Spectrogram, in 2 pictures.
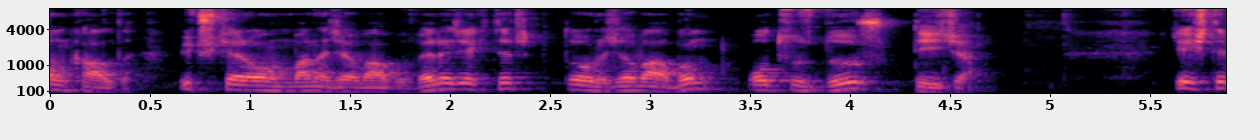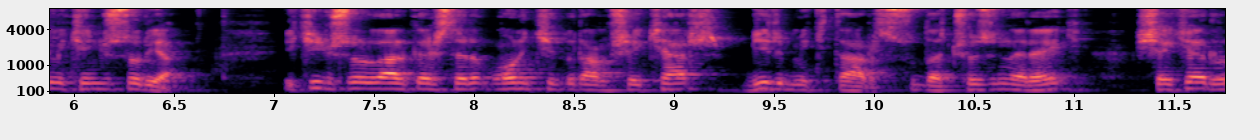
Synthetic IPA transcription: nkʰalˠd̪ɯyt͡ʃcʰe̞ɾɛo̞nbanad͡ʒevaːbɯve̞ɾe̞d͡ʒɛc̚t̪ʰiɾd̪̥o̞ːɾud͡ʒevaːbɯno̞t̪ʰuzd̪uɾd̪̥ijid͡ʒa̰ | ɟ̥ɛt͡ʃt̪ʰimicʰind͡ʒiso̞ɾuja̰ | icʰind͡ʒiso̞ɾulˠaːɾkad̪aʃlˠaɾɯmo̞nicʰiɡɯɾamʃecʰæɾbiɾmict̪ʰaɾsud̪at͡ʃʰø̞zyne̞ɾɛc | ʃe̞cʰæɾ

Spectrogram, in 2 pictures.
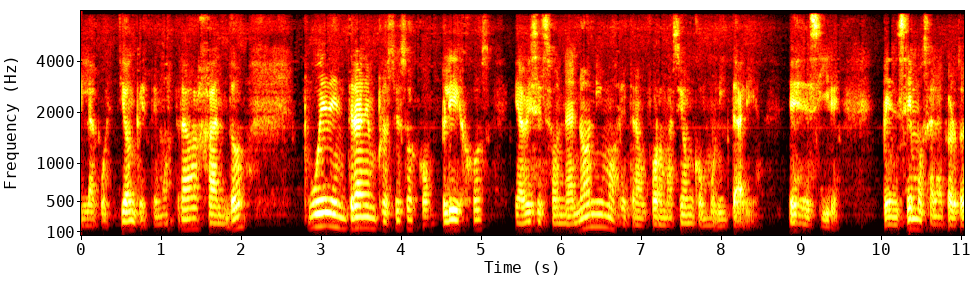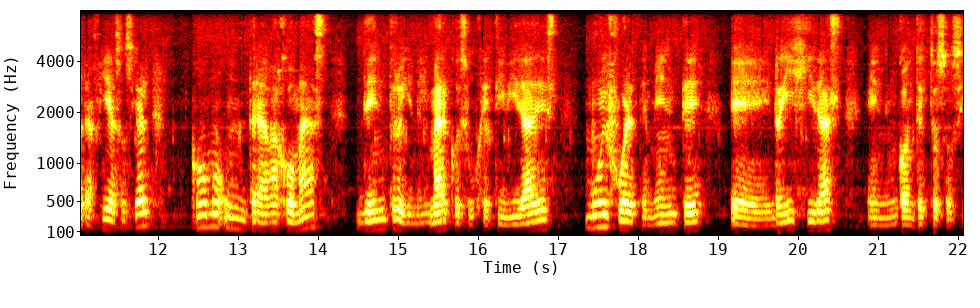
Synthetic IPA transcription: lakwe̞st̪jo̞ŋkest̪emo̞st̪ɾaβaxand̪o̞ | pweðeːnt̪ɾaɾe̞mpɾo̞sesosko̞mplexo̞s | keaβ̞e̞sesːo̞nano̞nimo̞zðe̞t̪ɾaɱfo̞ɾmasjo̞ŋko̞munit̪a̰ɾja̰ | ezðe̞sḭɾ | pe̞nse̞mo̞salakaɾt̪o̞ɣɾafiaso̞sjal | ko̞mo̞ʔunt̪ɾaβaxo̞mas | ðe̞nt̪ɾo̞ie̞ne̞lmaɾko̞ðesuβxe̞t̪iβiðaðes | mujfweɾt̪e̞mẽ̞nt̪e | rixiðas | enuŋko̞nt̪e̞kst̪o̞sos

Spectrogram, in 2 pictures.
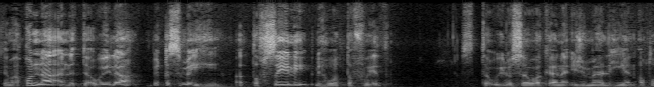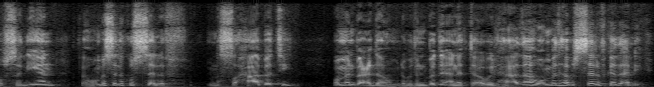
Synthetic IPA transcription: kamaqʊlnaʔa̰nːat̪ːa̰ʔwiːlabɪqɨsmɪjhɪ̰ʔɨ̰t̪ːɑfsˤiːliliɦʊwːat̪ːɑfwiːðˤ | t̪ːa̰ʔwiːlusawaːʔkaːnaʔɪd͡ʒmaːlɪjːanʔa̰wt̪ɑfsˤiːlɪjːanfahʊwmaslakusːalaf | mɪnɨsˤːɑħɑːbat̪i | wʔɪmɪnbaʕd̪ahʊmlabʊd̪nbʊd̪iʔanːat̪ːa̰ʔwiːlɦaːðaɦʊwmaðhabɪsːalafkaðaːlɪ̰k

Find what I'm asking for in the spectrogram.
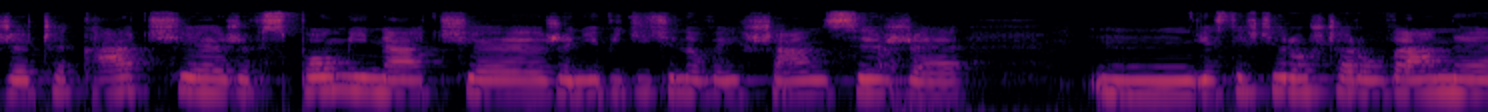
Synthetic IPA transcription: ʐɛt͡ʂɛkat͡ɕɛʐɛfspɔmʲinat͡ɕɛʐɛɲɛvʲid͡ʑit͡ɕɛnɔvɛjʂansɘʐɛ | jɛst̪ɛɕt͡ɕɛɾɔst͡ʂaɾɔvanɛ

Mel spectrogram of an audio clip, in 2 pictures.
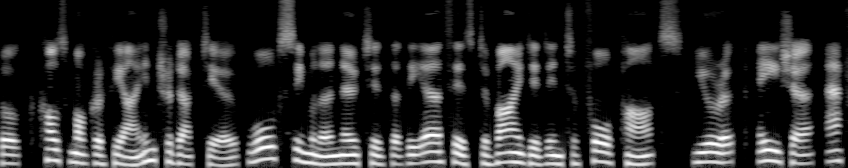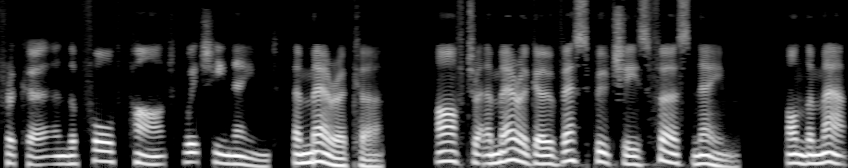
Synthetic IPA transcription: b̥ʊkʰːɑzmɑɡɹɨfiaɪɪ̃nt͡ʃɹ̥ɨdʌk̚tʰioʊwʊlˠfsɪ̃ml̩ˠənoʊɾɪd̪̚ðət̪̚ðiɜ˞θɪzdɨvaɪɾɪɾɪ̃ntʰufɔɹpʰɑɹtsjɔɹɨp | eɪʒ̥ɨæfɹɨkʰɨə̃nðəffɔɹˑθpʰɑɹt̚wɪt͡ʃhinẽɪ̃md̥ɨmɛɹɪkʰə̰ | ɑftʰə˞əmɛɹɨɡoʊvɛspʉt͡ʃiz̥fɜ˞sⁿnẽɪ̃m | ə̃nðəmæp̚

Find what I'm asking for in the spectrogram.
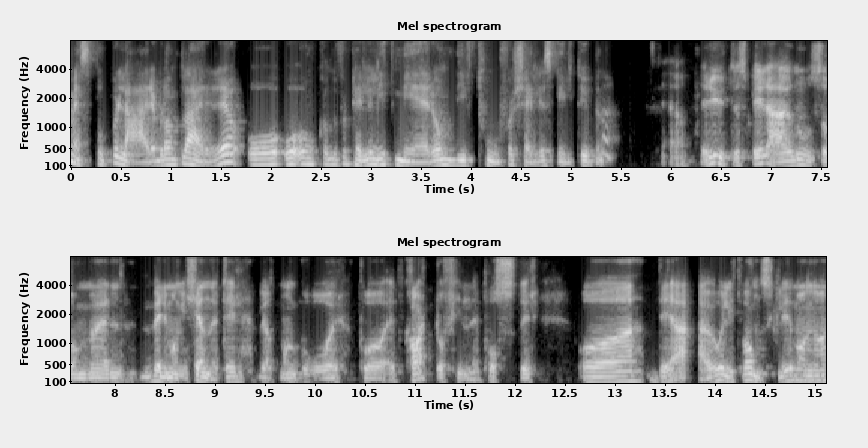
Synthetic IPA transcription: mɛst̪̚pʰʊpʉlæ̰ːɾəblɑnt̪læːɾəɾəɔɔkʰɑnd̪ʉfɔʈʰɛlːəlɪt̪ːmeːɾɔmd̪ɪt̪ʰuːfɔʂɛlːɪəspɪlt̪ʰyːpənə | jɑ̰ːɾʉːt̪əspɪlæ̰ɾjʊnuːəsɔmʋɛld̪ɪmɑŋːəçɛnːəʈʰɪlʋɛɑt̪mɑnɡoːɾpʰɔɛ̰t̪kʰɑʈːɔfɪnːəɾpʰɔst̪əɾ | ʔɔd̪ɛæ̰ɾjʊlɪt̪ːʋɑnskəlɪmɑŋːə

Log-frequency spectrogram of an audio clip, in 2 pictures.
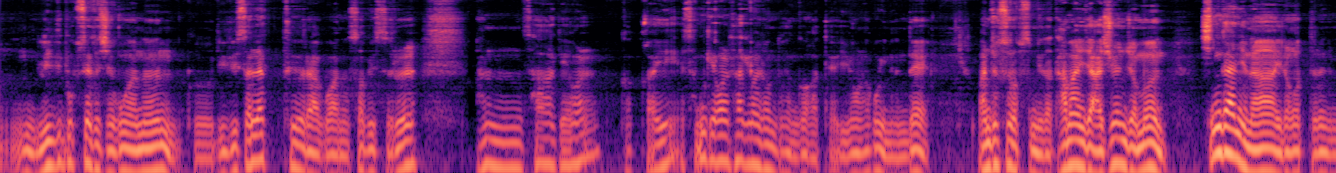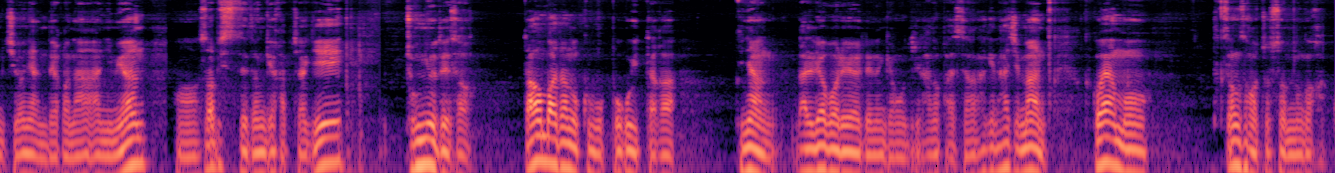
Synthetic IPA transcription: ɾidibuk̚s͈ɯe̞sʰʌt͡ɕe̞ɡoŋɦanɯnkɯɾidis͈elːe̞k̚tʰɯɾaɡoɦanɯns͈ʰʌbis͈ɯɾɯɭ | hansʰaɡe̞̰wʌɭ | kak̚k͈a̰isʰamɡe̞wʌɭsʰaɡewʌɭd͡ʑʌŋdotʰenɡʌk͈atʰe̞jo̰ijoŋɯɭɦaɡoinːɯnde̞ | mand͡ʑok̚s͈ɯɾʌp̚s͈ɯmɲidatamanid͡ʑe̞aɕʰiund͡ʑʌmɯn | ɕʰinɡaɲinaiɾʌnɡʌt̚t͈ɯɾɯnt͡ɕomt͡ɕiwʌɲiande̞ɡʌnaːɲimjʌn | ʌsʰʌbʱis͈ɯdwe̞dʌnɡe̞kap̚t͡ɕ͈aɡi | t͡ɕoŋɲode̞sʰʌ | s͈aumbadanokʰomok̚p͈oɡoit̚t͈aɡa | kɯɲaŋnaʎːʌbʌɾjʌjadwe̞nɯnkjʌŋudɯɾikamʌk̚paɭs͈eŋɯɭɦaɡinɯɭɦad͡ʑimankɯɡʌjaŋmwʌ | tʰɯ̥ks͈ʌŋs̬ʰaŋʌt͡ɕ͈ʌs͈uʌmnɯnɡʌk͈ak̚k͈o

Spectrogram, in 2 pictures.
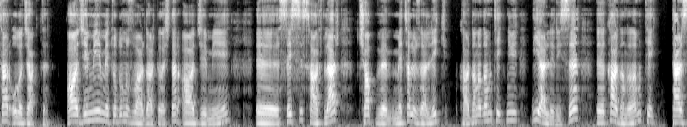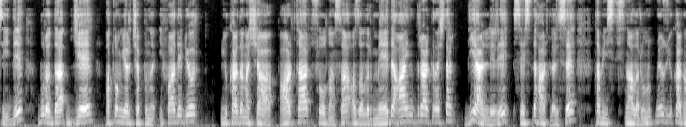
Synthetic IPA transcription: aɾo̞lˠad͡ʒak̚t̪ʰɯ̰ | aːd͡ʒemiːme̞t̪ʰo̞d̪umuzvaɾd̪ɯaɾkʰad̪aʃlˠaɾaːd͡ʒemi | sɛsːiz̥haɾflʲæɾ̥ | t͡ʃʰap̚vɛme̞t̪ʰalʲø̞zælʲːic | kʰaɾd̪anad̪amɯnt̪ʰɛcniːd̪ijæɾlʲe̞ɾiːsɛːkʰaɾd̪anad̪amɯt̪ʰɛ | t̪ʰæɾsijd̪ɪ | buɾad̪ad͡ʒɛ | at̪ʰo̞mjaɾɯt͡ʃʰapʰɯnɯifaːd̪ed̪ijo̞ɾ | jukʰaɾd̪anaʃaːaɾt̪ʰaɾ̥so̞lˠd̪ansaʔazalˠɯɾmeːd̪ɛʔajnɯd̪ɯɾaɾkʰad̪aʃlˠaɾ | d̪ijæɾlʲe̞ɾisɛs̬lʲiɦaɾflʲˠaɾisɛ | t̪ʰabiːst̪ʰi̥snaːlˠaɾɯunut̪̚majo̞ɾuzjukʰaɾd̪a

